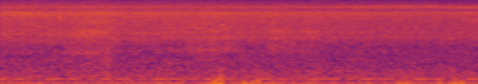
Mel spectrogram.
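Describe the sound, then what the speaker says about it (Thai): Strong wind blows at a home in Noen on a dry day with no rain, a steady rushing noise buffeting the microphone, with louder gusts swelling midway and again near the end. "แต่ลมแรงมากดูฮะ"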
